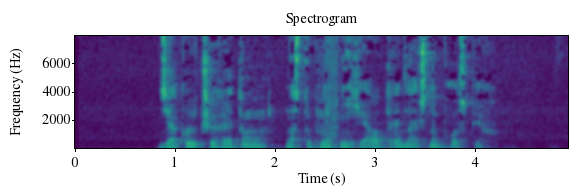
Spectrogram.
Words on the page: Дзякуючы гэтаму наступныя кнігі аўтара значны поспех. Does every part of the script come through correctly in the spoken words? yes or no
yes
